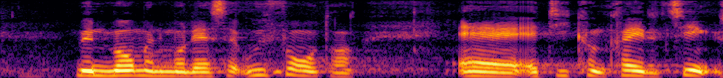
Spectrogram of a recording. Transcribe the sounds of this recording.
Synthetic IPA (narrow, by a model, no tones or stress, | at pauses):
menʋɒmænmɒ̽læɐsɑ̈ɪʔuð̞ˠfɒːd̥ʁɐʔæːd̥ikʰɒ̽ŋkʰʁɛ̰ːd̥ət͡sʰe̝ŋ̰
